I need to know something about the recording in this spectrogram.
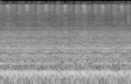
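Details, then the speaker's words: Hellstang Mustang idling after fuel pressure confirmed: steady rough idle with a faint sharp ticking about four times a second, from a leak somewhere in the downpipe. "that downpipe has a leak at some point."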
